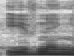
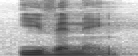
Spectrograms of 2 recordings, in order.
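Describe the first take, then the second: First: One syllable is dropped from the word. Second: Every syllable is pronounced fully. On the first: The speaker calls it right. "you must drop the syllable" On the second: The speaker calls it wrong. "would sound weird if you said"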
